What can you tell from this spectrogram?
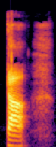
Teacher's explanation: তো তারপরে কিন্তু কনসোনেন্ট যদি আমরা দেখি তাহলে পা, এই যে বাইলেভিয়াল সাউন্ড, দুইটা ঠোঁট কানেক্ট হচ্ছে, টা তো দাঁতের সাথে আমাদের জিহ্বা tip of the টাং connect হচ্ছে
